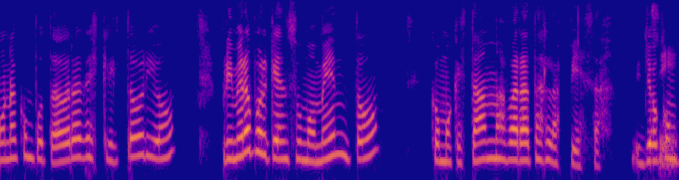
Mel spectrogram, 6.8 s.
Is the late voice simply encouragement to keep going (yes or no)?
yes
